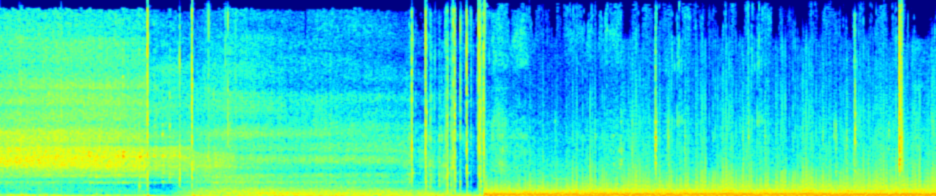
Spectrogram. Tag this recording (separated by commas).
missile launch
